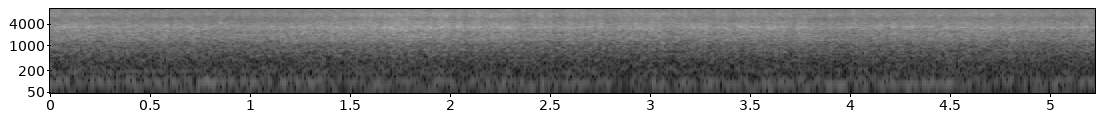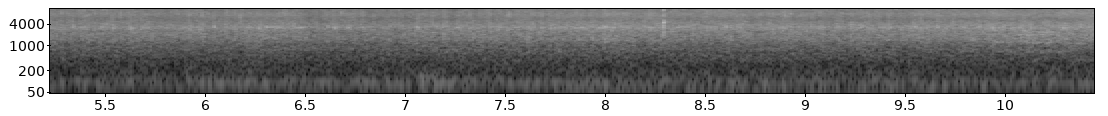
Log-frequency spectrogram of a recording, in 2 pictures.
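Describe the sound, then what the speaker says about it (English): Steady, loud rain pours without a break, a dense hiss filling the scene from start to finish with no voices over it. "That's weather, folks. That's weather. That's rain."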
